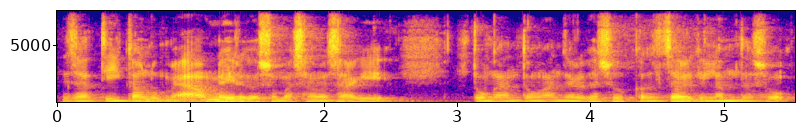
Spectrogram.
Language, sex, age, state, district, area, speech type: Manipuri, male, 18-30, Manipur, Thoubal, rural, spontaneous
